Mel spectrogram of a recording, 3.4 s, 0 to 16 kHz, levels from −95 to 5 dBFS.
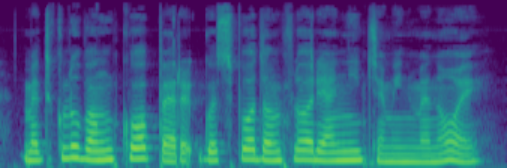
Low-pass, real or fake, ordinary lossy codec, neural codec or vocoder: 14.4 kHz; real; MP3, 64 kbps; none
